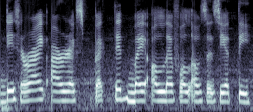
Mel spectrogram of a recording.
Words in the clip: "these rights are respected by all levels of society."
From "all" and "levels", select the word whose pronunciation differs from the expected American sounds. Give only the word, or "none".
levels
